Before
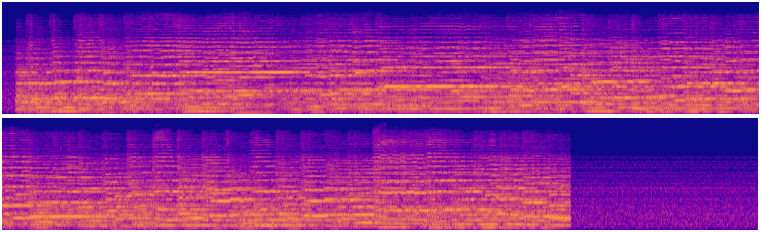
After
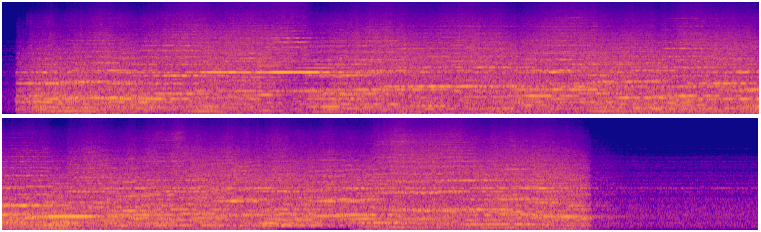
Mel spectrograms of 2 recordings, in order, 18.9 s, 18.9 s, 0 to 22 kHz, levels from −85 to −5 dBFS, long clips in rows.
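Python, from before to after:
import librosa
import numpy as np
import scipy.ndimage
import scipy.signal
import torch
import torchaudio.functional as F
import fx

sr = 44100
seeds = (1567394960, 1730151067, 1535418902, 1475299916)

y = 10.0 ** (-24.0 / 20.0) * (np.abs((x / 10.0 ** (-24.0 / 20.0) + 3.0) % 4.0 - 2.0) - 1.0)
y = fx.tilt_shelf(y, sr, db=5.5, hz=1200.0, at=(9.22, 10.28))
y = fx.highpass(y, sr, hz=140.0, slope=24, at=(12.63, 13.82))
y = fx.echo_feedback(y, sr, ms=330, feedback_pct=35, wet_db=-18.0)
y = fx.rev_gated(y, sr, seeds[0], gate_ms=280, shape='rising', drr_db=-6.0)
y = y * 10.0 ** (-3.5 / 20.0)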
